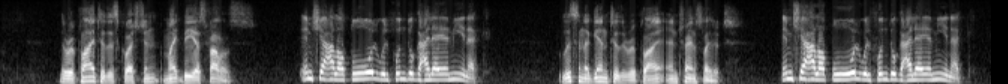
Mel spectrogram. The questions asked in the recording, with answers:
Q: Listen again to the reply and translate it.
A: It means go straight ahead and the hotel is on your right.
